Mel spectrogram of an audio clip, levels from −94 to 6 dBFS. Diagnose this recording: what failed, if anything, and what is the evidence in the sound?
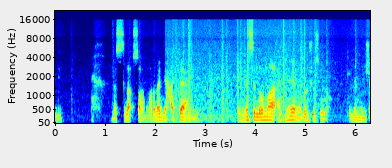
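Throughout the clip, the background noise sinks in the gaps and swells back up under the speech. These are noise suppressor artifacts from the call-processing stage. Frame by frame, the suppressor cuts any band it judges to be steady noise by about 14 dB, and it lets those bands back up while speech is present.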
